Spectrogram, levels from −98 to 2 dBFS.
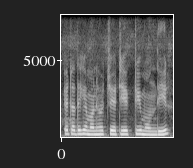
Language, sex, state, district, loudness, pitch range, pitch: Bengali, female, West Bengal, Alipurduar, -13 LUFS, 230-250 Hz, 235 Hz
